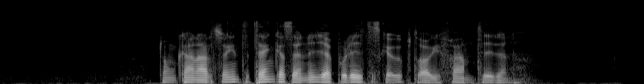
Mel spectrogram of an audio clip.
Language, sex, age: Swedish, male, 39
